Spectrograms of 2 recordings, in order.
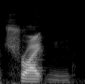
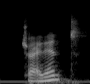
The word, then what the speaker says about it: Triton: but you notice a triton on the binding of the book. – A what now? – A triton. – Trident? – A triton. – No. – How do I spell it? Sorry. – T-R-I-T-O-N.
